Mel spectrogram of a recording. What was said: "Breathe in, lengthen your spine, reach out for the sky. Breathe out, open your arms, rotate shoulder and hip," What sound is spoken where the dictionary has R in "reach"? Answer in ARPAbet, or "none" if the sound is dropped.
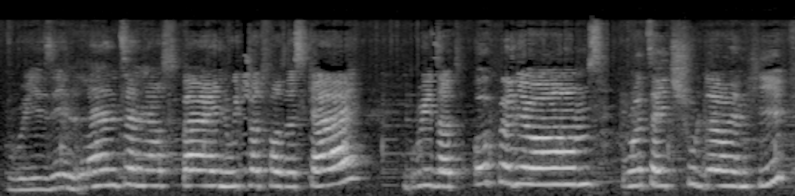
W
